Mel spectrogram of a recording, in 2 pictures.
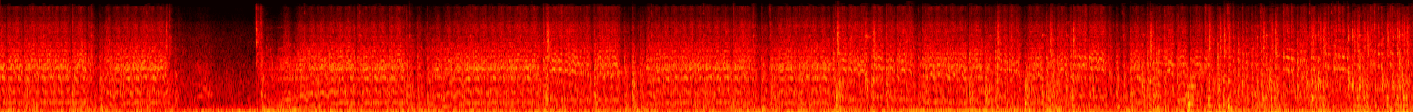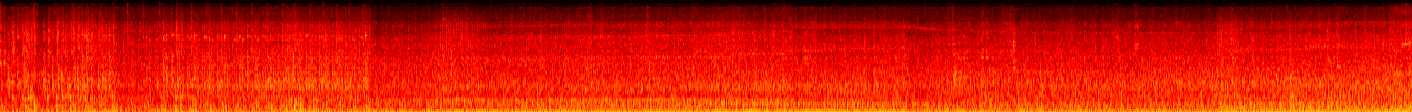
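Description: Heavy diesel engine running, growing louder and steadier in its low end about sixteen seconds in.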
